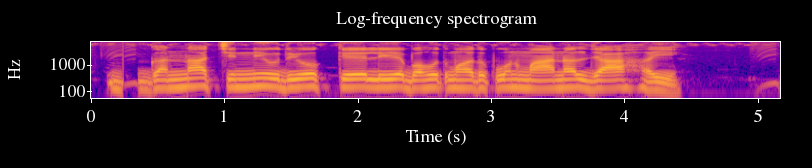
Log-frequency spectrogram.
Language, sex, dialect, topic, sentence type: Magahi, male, Central/Standard, agriculture, statement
